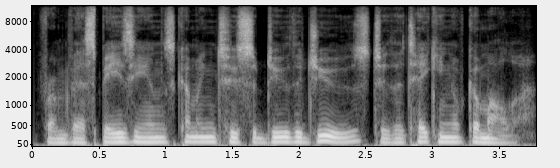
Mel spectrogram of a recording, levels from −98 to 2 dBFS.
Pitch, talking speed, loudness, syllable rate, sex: 105 Hz, 190 wpm, -17 LUFS, 5.1 syllables/s, male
